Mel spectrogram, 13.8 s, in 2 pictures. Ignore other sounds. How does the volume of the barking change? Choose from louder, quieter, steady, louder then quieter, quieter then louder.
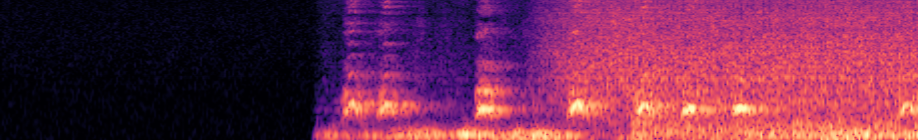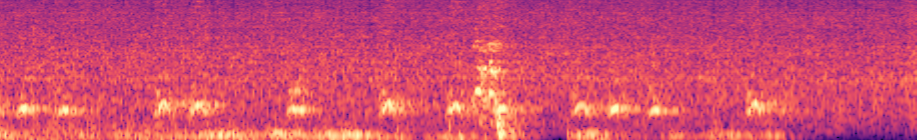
steady.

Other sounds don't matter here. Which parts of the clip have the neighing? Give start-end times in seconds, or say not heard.
9.8-10.8.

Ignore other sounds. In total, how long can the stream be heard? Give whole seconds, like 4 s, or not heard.
10 s.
